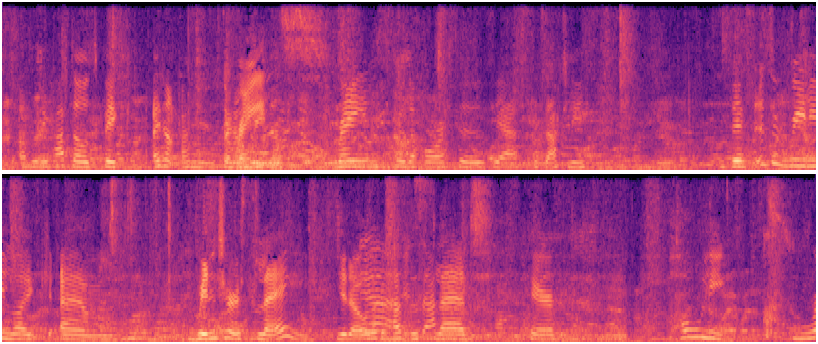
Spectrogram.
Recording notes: The sights, sounds and history of the Old Rixdorf Christmas Market. For just one weekend during the advent season, the Rixdorf Christmas market draws people from all over the city with its mixture of traditional crafts, entertainment and, of course, glühwein (German mulled wine).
